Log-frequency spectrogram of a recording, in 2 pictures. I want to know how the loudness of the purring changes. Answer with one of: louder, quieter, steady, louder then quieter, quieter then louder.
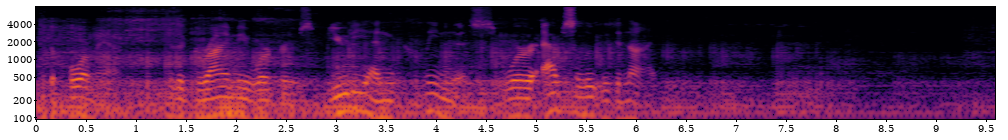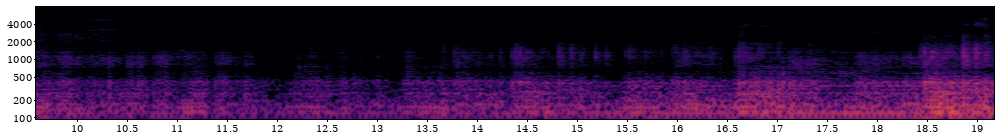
quieter then louder.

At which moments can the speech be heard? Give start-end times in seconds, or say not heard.
0.0-6.2.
